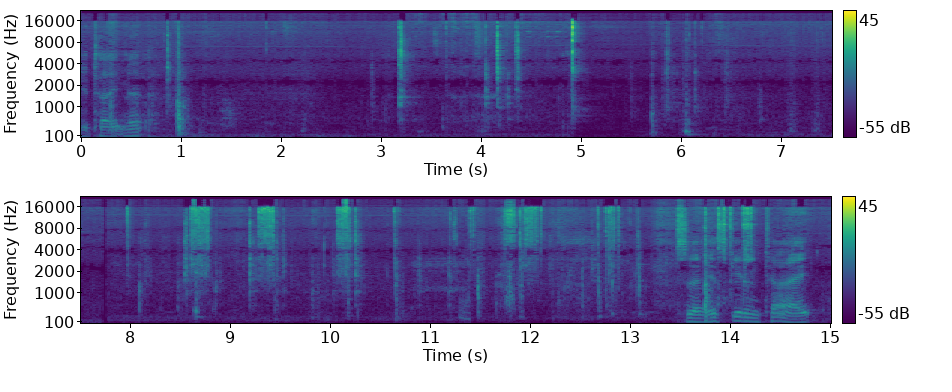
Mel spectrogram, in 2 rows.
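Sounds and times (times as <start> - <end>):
wrench clicking and scraping: 8.5 - 10.4, 11.2 - 13.1.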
